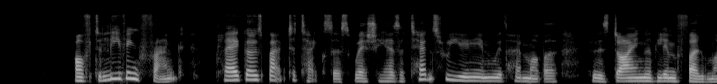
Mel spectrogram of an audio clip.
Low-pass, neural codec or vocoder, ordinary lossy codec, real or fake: 10.8 kHz; codec, 24 kHz, 1 kbps, SNAC; none; fake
